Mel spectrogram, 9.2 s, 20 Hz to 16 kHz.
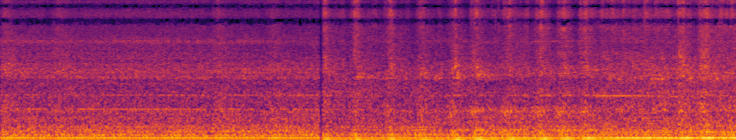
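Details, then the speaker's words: Detroit Series 60 diesel swapped into a Peterbilt, first start after priming the fuel, with no coolant yet: a heavy, low, steady idle with a few soft uneven pops early on as air works through, settling smooth. Normal idle. "But we got her primed up, fuel's in the system, and uh she cracked off. You hear it kind of a little farting and this and that as it works some air and some things through."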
